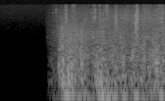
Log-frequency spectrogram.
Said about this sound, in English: It's pouring rain.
